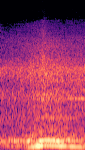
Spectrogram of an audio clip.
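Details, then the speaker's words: Hyundai Verna petrol engine after all four spark plugs were replaced and cleaning was done for knocking and rpm fluctuation. It revs up smoothly and settles with no knock or surging; problem solved. "थोड़ा गाड़ी का पूरा problem solve हो गया है thank you"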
